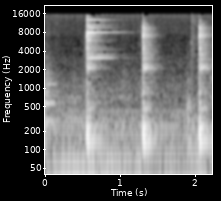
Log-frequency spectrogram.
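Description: Metronome-style click ticking at a steady beat, one sharp tick about every three-quarters of a second with a brief bright ring after each.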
